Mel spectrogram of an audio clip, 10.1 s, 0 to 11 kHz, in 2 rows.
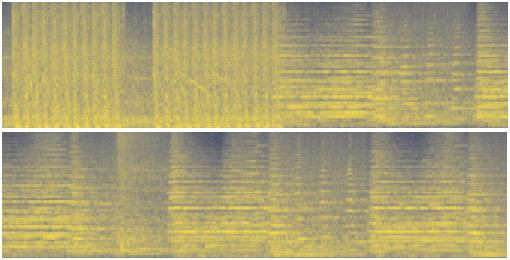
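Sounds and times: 
machine gun fire: 0:00.0 - 0:03.1
sustained music: 0:00.0 - 0:10.1.

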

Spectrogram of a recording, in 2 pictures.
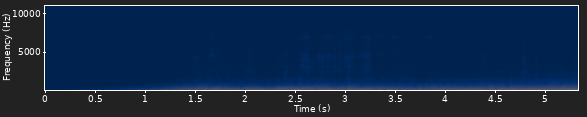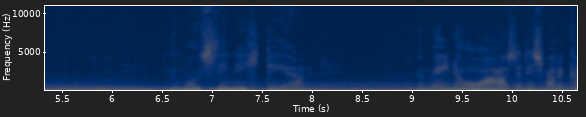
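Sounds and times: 
car engine rumbling: 0:00.2 - 0:10.6
speech: 0:06.6 - 0:08.0, 0:09.6 - 0:10.6.

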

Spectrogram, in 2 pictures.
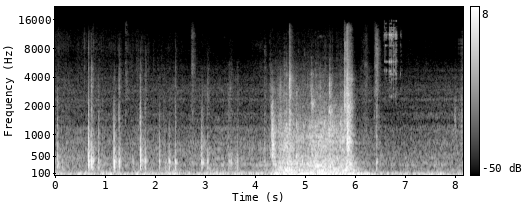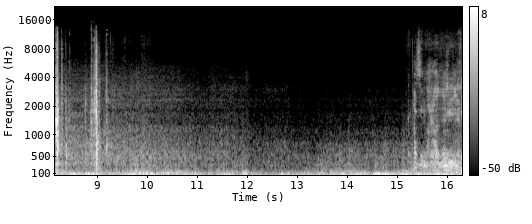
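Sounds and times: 
footsteps walking away: 0:00.0 - 0:04.3
low rumble of a moving train: 0:00.0 - 0:16.3
keys jangling: 0:06.4 - 0:07.0.

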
